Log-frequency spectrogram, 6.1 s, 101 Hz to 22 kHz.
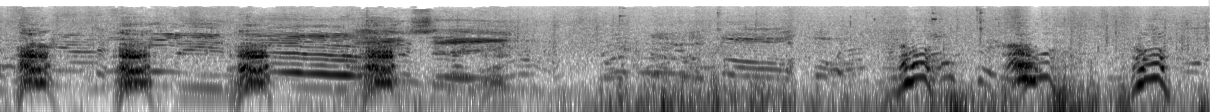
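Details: Among 23 Basset Hounds walking 5 miles on Ham Hill, Somerset, a run of four loud, harmonic bays comes at about half-second spacing, then quieter barks follow over a rumbling, noisy background.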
